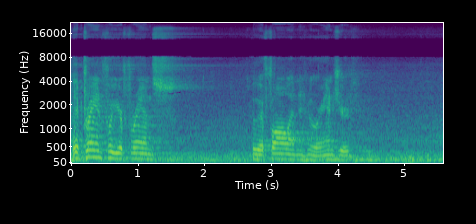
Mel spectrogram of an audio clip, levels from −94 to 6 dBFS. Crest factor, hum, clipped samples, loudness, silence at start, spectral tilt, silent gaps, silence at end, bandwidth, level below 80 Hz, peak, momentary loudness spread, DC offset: 14 dB; none; under 0.1%; -19 LUFS; 0 s; -6 dB/octave; none; 0 s; over 20 kHz; -42 dBFS; -4 dBFS; 14 LU; under 0.1%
